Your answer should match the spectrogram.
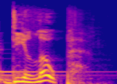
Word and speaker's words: delope: Delope. Delope. That's spelled D-E-L-O-P-E.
